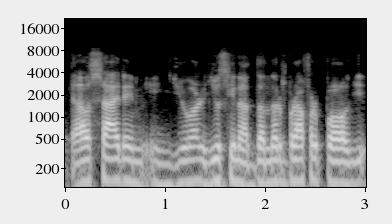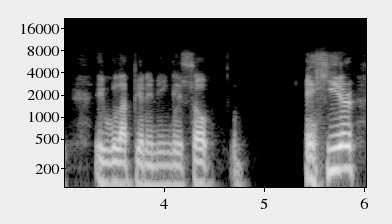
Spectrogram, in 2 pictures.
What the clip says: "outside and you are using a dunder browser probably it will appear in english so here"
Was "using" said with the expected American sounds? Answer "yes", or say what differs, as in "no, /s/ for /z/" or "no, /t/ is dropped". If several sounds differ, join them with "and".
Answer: no, /s/ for /z/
